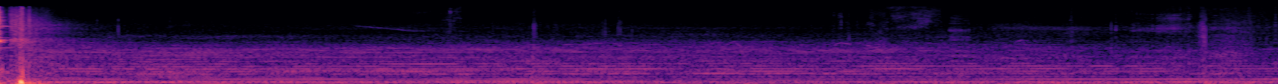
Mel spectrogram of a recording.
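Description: A sharp crack of a driver striking a golf ball off the tee right at the start, followed by faint steady background music.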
